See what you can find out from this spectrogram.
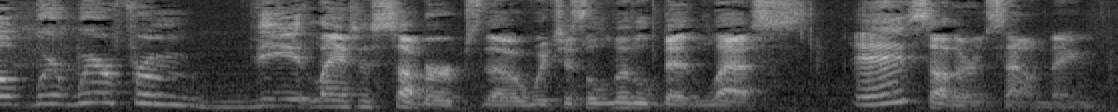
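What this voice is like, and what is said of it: Usual voice. Nothing is said of it.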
